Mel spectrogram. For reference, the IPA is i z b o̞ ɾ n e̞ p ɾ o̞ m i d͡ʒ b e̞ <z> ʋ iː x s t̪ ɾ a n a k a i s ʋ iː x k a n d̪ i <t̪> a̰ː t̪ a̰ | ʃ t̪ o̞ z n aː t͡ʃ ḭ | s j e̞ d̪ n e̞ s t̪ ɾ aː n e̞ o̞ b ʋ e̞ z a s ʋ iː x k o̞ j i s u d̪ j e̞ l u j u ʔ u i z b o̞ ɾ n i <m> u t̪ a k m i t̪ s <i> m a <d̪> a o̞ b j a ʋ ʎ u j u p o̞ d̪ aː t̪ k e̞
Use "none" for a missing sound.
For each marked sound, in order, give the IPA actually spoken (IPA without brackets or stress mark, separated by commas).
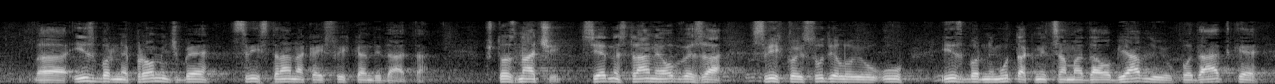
s, d̪, m, a, d̪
